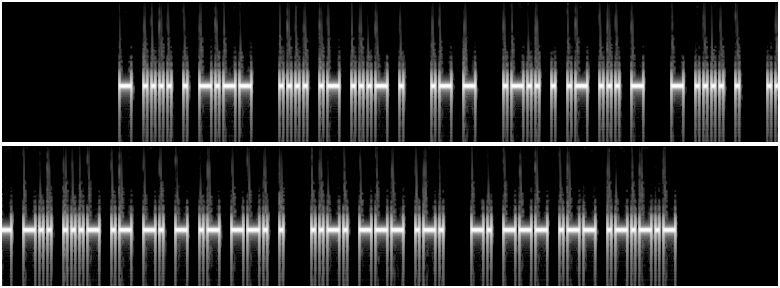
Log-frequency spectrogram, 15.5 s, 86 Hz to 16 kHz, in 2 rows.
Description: Morse code, heard as a keyed tone, about 30 wpm, 700 Hz. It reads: THEY HAVE AT LEAST THE ADVANTAGE FOR NOW.
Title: Sentences from Top 1000 Words - Review Part 6 - 30wpm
